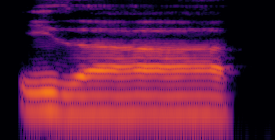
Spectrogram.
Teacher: والنہاری، حمزہ زیر ای، ذال الف زبر زا، اذا، ذال کو ہم ایک الف تک کھینچ کر پڑھیں گے کیونکہ یہاں الف مدہ ہو رہا ہے. اس کو ایزا اس طرح نہیں پڑھیں گے، اس کو پڑھیں گے ایزا.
